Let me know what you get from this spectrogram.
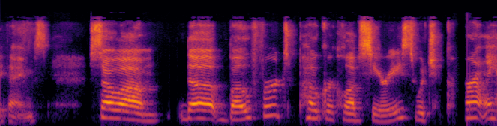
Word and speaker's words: Beaufort: So the series that I'm currently writing through is the Beaufort Poker Club, based in Beaufort, North Carolina. And the funny thing about it is there's also a Beaufort, South Carolina, spelled the exact same way, but they pronounce it as Beaufort.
